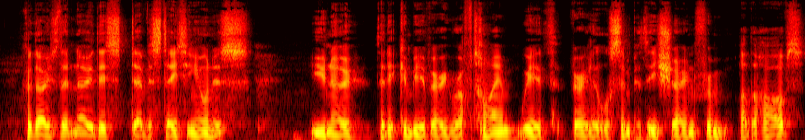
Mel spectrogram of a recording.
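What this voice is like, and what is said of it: Sick, congested-sounding voice. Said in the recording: “I am suffering from a bit of man flu this week. You can probably tell from my sexy voice.”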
